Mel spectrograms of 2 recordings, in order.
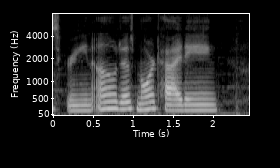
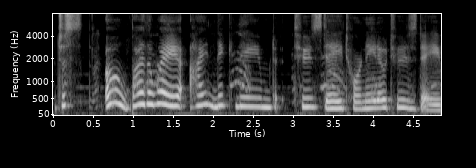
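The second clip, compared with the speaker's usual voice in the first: imitating mom; 8 semitones higher, 3 dB louder than usual. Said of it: "she's like".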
